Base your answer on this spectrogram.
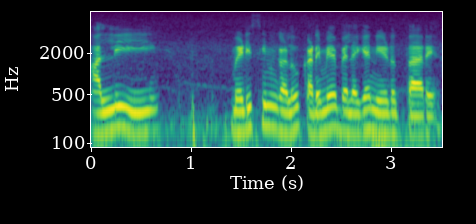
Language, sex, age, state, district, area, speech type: Kannada, male, 18-30, Karnataka, Tumkur, rural, spontaneous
